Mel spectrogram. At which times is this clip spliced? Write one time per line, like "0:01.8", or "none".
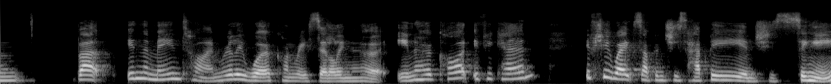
none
